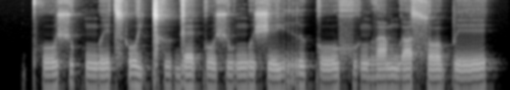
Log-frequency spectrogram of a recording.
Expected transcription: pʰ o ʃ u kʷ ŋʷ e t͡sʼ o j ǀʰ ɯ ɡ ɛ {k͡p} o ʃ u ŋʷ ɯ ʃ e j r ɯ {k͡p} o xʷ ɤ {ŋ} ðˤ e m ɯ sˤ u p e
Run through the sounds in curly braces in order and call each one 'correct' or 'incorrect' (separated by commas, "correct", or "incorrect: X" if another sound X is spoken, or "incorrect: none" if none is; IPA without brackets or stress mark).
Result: incorrect: k, incorrect: k, correct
